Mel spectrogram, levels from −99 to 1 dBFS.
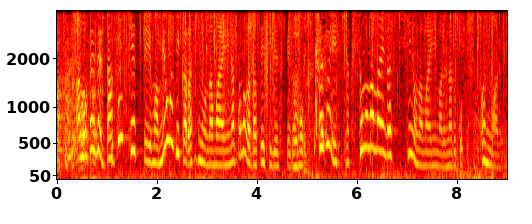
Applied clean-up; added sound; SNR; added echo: none; Keys jangling; 15 dB; none.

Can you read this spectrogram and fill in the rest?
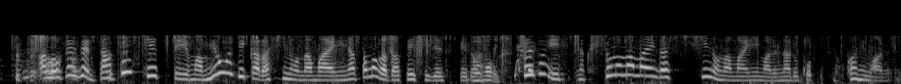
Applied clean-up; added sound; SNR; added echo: neural mask model RNNoise.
